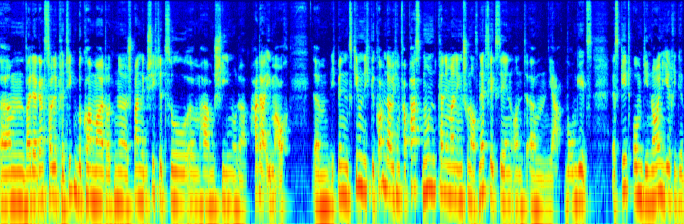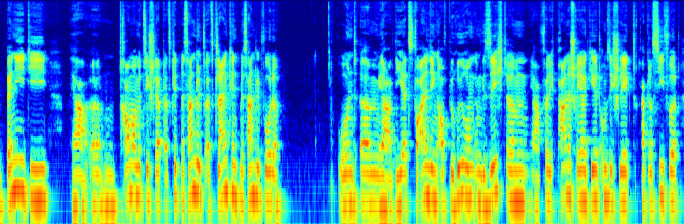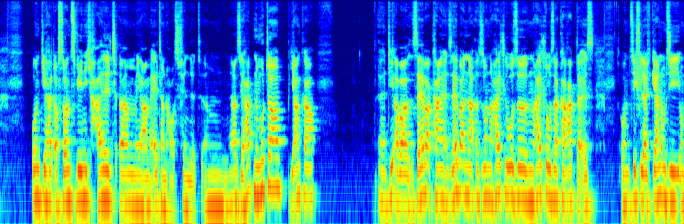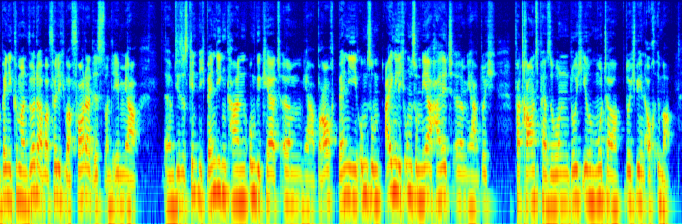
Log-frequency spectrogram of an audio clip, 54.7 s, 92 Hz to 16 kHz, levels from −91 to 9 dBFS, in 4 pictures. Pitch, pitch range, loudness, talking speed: 155 Hz, 145-170 Hz, -16 LUFS, 180 wpm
